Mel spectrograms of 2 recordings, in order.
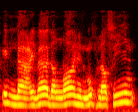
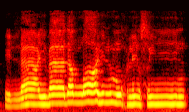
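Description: First: Said in the usual way. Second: "المخلصين" as al-mukhliseen, with i after the lam; slow chant, "المخلصين" with kasra on its lam. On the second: Shown as a demonstration. Reciter showing Al-Duri, "المخلصين" as al-mukhliseen. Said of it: "وكسر اللام من قوله تعالى".

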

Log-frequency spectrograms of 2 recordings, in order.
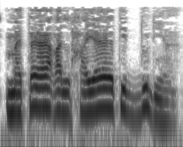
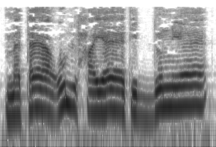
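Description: First: متاع with final fatha, metaʕa; standard Hafs reading. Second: متاع ending in u, metaʕu; Warsh reading with damma. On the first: Teacher quoting the verse in the usual reading, متاع with fatha. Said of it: "قرأ ورش كلمة متاع". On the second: Teacher showing the Warsh reading, متاع with damma. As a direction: say متاع with a final u before الحياة. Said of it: "برفع العين". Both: Shown as a demonstration.

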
